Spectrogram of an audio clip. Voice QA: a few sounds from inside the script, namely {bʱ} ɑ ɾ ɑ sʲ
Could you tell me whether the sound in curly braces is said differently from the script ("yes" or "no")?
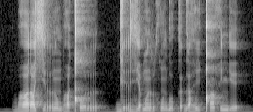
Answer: no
